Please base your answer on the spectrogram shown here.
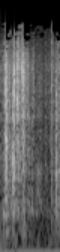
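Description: Paper envelope being torn open, a brief crinkling rip close up, quick and crisp, no voice.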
